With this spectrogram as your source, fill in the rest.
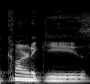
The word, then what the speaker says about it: Carnegie: do you remember this oh carneg you're supposed to say carnegi yeah well I I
